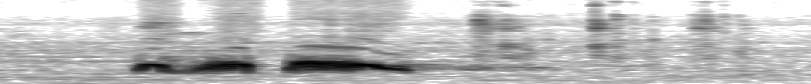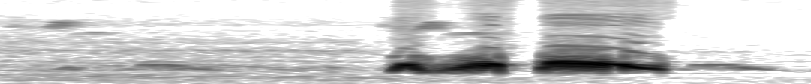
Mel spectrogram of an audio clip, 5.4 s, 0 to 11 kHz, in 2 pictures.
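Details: Spotted dove song in the giọng đồng style, used as a lure to stir decoy doves into cooing and fighting; two full coo phrases roughly 3.5 seconds apart, a clipped rising pair of notes leading into a drawn-out falling coo.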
